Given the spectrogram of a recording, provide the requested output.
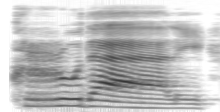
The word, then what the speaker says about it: crudeli: Crudeli. The E is open.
